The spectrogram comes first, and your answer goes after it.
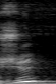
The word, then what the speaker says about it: jus: prononce pas le thé dans le mot jus on prononce pas le s dans le lot fruits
